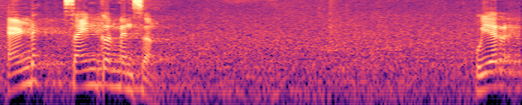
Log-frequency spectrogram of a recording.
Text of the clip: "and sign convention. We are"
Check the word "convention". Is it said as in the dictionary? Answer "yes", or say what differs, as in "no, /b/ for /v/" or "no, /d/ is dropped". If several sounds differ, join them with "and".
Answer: no, /s/ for /ʃ/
